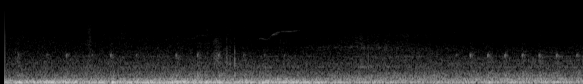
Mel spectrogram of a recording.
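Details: 2009 BMW 128i driving in gear under acceleration: low rumble with light, fairly quick tapping from the rear that grows as throttle increases; cause unknown.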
